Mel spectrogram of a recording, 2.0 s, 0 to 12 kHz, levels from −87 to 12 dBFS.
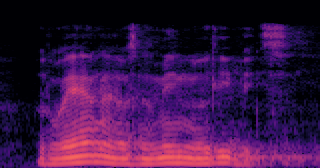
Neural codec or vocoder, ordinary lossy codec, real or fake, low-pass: codec, 16 kHz, 4 kbps, FunCodec, trained on LibriTTS, 50 frames a second; MP3, 48 kbps; fake; 7.2 kHz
